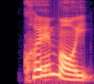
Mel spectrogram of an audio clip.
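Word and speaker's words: Quemoy: 八二三炮战让金门成为世界瞩目的焦点，全球各大主流媒体都大幅报道这场金门危机，也就 Quyen Moi Crisis。 Quyen Moi 就是金门的福建话发音，那它也因为这个名字而跃上世界的舞台。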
